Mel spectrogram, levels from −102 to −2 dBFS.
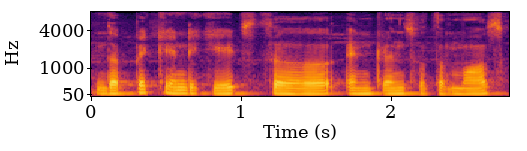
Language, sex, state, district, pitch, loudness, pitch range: English, male, Karnataka, Bangalore, 100 Hz, -18 LUFS, 95-105 Hz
